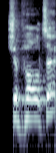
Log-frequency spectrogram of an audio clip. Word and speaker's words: Chipotle: we're waiting officially for the first report from Chipotle.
